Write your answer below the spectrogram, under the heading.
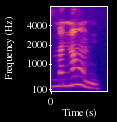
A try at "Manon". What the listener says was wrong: It's Manon. Because in English, you're going to pronounce the N, Manon. But it's Manon. So O-N in French, it's on. On. When you see two letters, one next to each other, and it says O-N, it's on.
